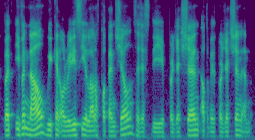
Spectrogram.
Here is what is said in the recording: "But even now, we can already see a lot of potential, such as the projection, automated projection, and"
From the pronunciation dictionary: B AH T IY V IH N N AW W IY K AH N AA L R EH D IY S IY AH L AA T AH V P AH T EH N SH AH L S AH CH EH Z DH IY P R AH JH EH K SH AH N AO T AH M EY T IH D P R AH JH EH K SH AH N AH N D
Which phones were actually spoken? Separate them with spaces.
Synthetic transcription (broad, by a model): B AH T IY V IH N N AW W IY K AH N AA L R EH D IY S IY AH L AA T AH F P AH T EH N SH AH L S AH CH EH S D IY P R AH JH EH K SH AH N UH T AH M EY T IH P R AH JH EH K SH AH N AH N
